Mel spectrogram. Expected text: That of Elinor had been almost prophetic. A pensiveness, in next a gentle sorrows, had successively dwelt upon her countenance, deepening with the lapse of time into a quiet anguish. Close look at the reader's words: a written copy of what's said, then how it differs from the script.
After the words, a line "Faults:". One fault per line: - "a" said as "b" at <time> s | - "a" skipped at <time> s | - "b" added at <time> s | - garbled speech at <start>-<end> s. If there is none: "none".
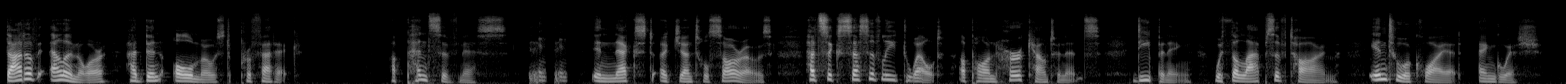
That of Elinor had been almost prophetic. A pensiveness, in next a gentle sorrows, had successively dwelt upon her countenance, deepening with the lapse of time into a quiet anguish.
Faults:
none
